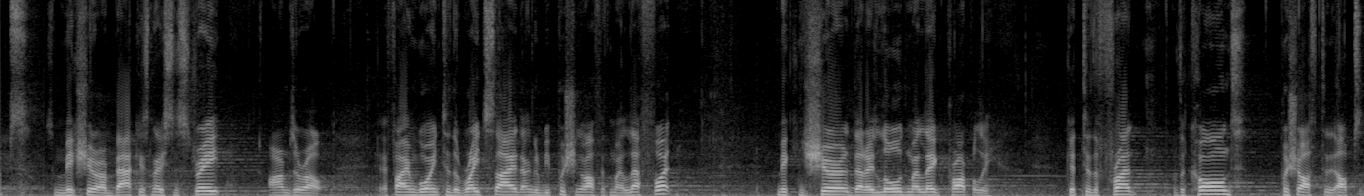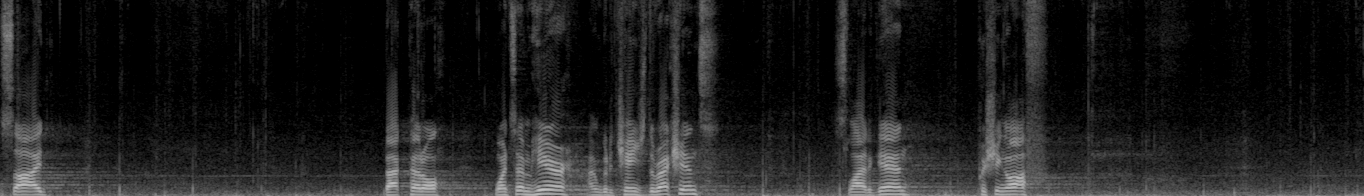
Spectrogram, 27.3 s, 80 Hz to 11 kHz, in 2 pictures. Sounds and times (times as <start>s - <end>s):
Speech: 0.0s - 6.8s, 7.8s - 10.0s, 10.7s - 14.2s, 17.5s - 20.8s, 22.0s - 22.8s, 23.4s - 24.2s.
